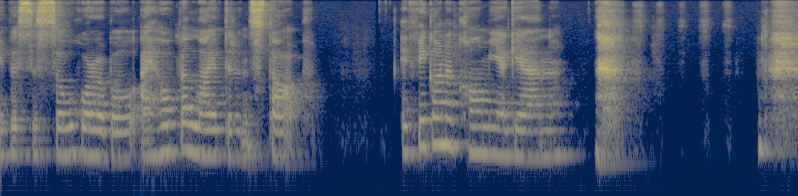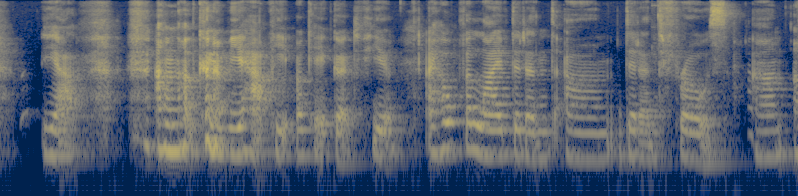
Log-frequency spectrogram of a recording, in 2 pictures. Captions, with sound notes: This is so horrible. I hope the live didn't stop. If you're gonna call me again, (chuckles) yeah, I'm not gonna be happy. Okay, good, phew. I hope the live didn't didn't froze.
